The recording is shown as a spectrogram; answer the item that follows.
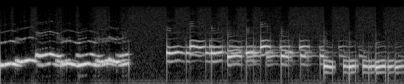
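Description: Roland JP-8080 virtual-analog synthesizer sounding preset lead patches: a lead line with wide, warbling vibrato that stops about a second in, then after a short gap a higher phrase that breaks into fast repeated short notes near the end.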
